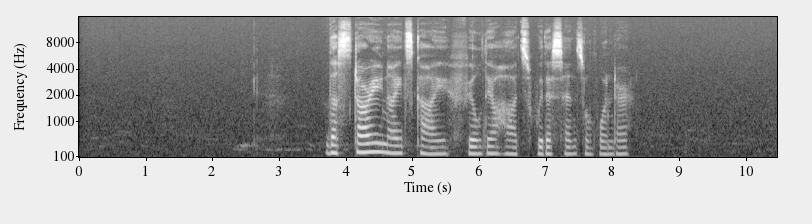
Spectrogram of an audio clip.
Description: sad.wav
